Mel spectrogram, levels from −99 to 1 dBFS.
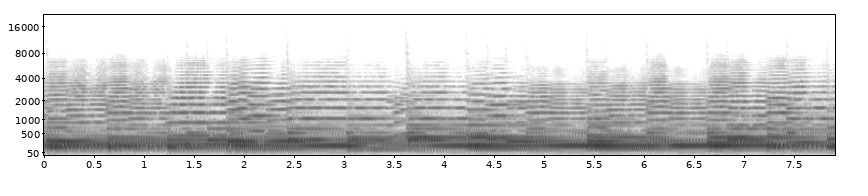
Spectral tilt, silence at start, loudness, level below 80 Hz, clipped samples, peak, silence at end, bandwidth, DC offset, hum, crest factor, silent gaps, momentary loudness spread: -9 dB/octave; 0 s; -32 LUFS; -80 dBFS; under 0.1%; -18 dBFS; 0 s; 6 kHz; under 0.1%; none; 12 dB; none; 5 LU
